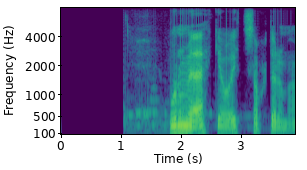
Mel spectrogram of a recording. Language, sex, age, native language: Icelandic, male, 13, Icelandic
